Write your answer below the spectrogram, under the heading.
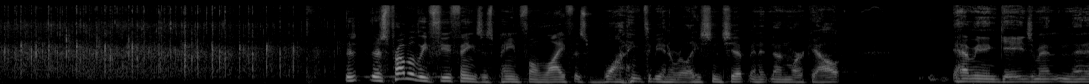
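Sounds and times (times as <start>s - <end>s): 
audience clapping: 0.0s - 3.6s
speech: 3.4s - 8.5s, 9.5s - 10.8s.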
